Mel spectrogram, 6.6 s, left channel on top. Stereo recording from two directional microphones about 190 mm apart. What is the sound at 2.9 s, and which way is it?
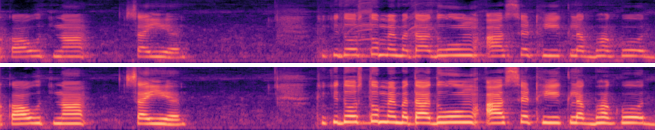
A woman's voice, 40° right (ahead or behind).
